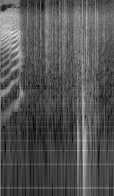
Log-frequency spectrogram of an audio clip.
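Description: Plastic candy packaging crinkling and rustling as bags of sweets are handled, with a sharp knock about one and a half seconds in. A woman's drawn-out exclamation, rising in pitch, ends in the first half second.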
